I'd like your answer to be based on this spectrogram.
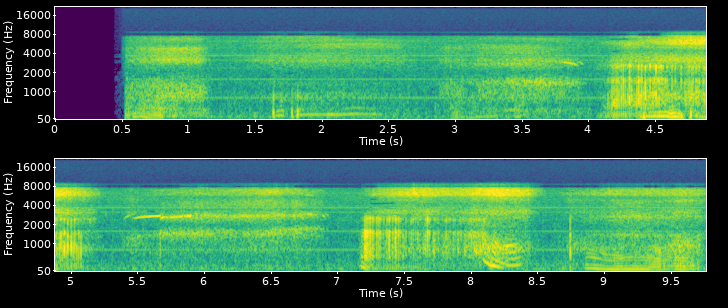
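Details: Snoring during sleep: repeated rough, rattling breath sounds with snorting noises between the louder breaths.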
